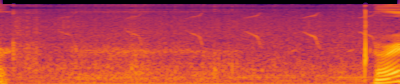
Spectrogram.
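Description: Quiet outdoor background with a string of faint, short, high, falling bird chirps.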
